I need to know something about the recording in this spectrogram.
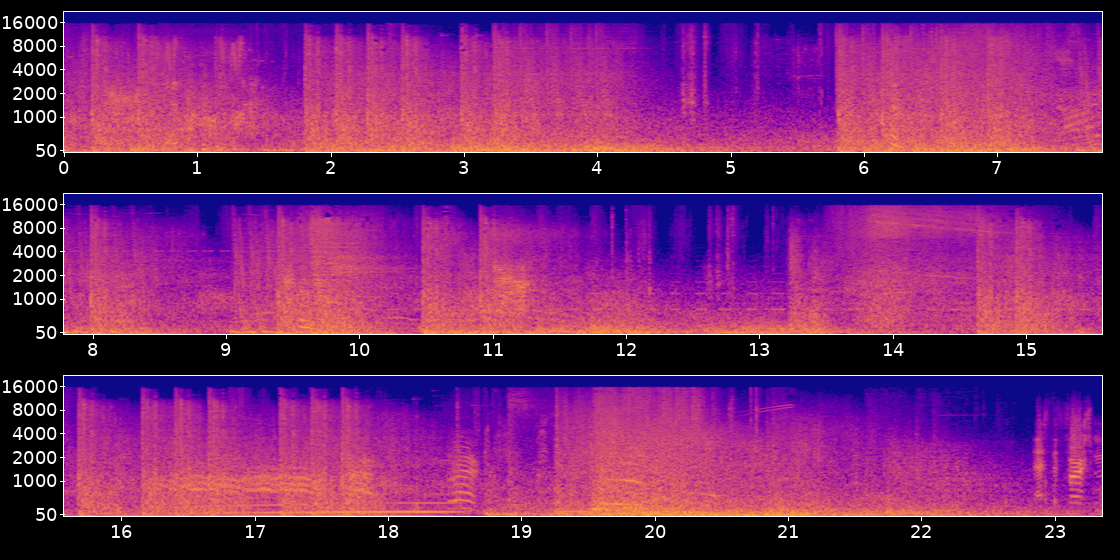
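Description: Gunshots crack repeatedly in quick bursts.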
